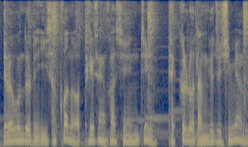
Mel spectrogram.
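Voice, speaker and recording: A man's voice: mid-range voice, fairly even intonation, very fast, music in the background. A young adult man hosting a true crime show, reading news items and commenting on them angrily, swearing often. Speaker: true crime channel host.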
